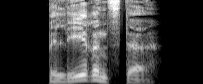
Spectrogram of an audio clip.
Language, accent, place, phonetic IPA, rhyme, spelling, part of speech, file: German, Germany, Berlin, [bəˈleːʁənt͡stə], -eːʁənt͡stə, belehrendste, adjective, De-belehrendste.ogg
- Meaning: inflection of belehrend: 1. strong/mixed nominative/accusative feminine singular superlative degree 2. strong nominative/accusative plural superlative degree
